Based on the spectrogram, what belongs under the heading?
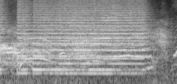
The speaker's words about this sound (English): A big truck drove by and honked their horn to show their support. Everyone wants them to do it again.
